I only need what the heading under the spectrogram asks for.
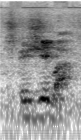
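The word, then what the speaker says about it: skrzydła: The L with the slash through it is pronounced like a W. So it's shkizhidwa.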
